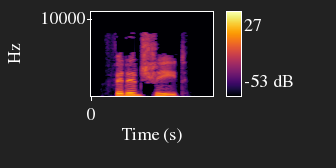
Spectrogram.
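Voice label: "fitted sheet", British English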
